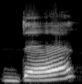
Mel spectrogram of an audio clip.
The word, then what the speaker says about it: Dèè: And you must pay attention to tone. How you sound it de. Listen to my voice carefully. De, not de or de. Though they might be the same spelling, but mark how you pronounce it. That determines what you are pronouncing or referring to.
